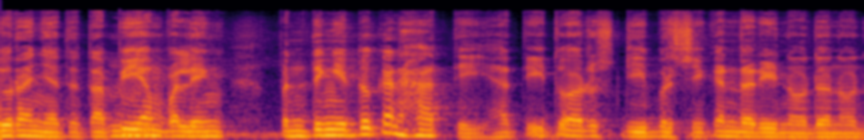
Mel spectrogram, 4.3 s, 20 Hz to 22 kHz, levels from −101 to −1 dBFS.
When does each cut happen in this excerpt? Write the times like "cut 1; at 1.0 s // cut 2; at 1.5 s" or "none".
none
